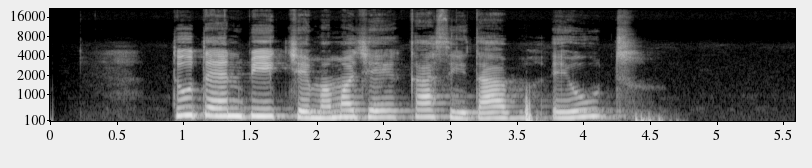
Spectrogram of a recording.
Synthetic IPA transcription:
tu˦tɛ˦nbi˦k̚t͡ʃe˨ma˨mə˦t͡ʃe˦ka˦si˨t̪a˦beu˦t

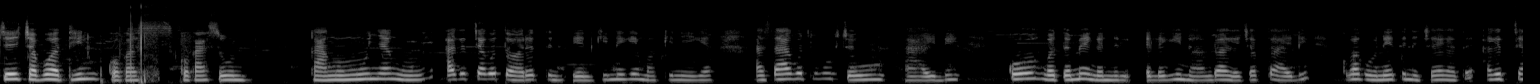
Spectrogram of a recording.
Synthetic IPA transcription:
t͡ʃe˦t͡ʃa˨bɔ˦a˨ti˦nko˨kasko˨ka˨˦su˦n | ka˨ŋu˨ŋu˦ɲa˦ŋu˨ŋi˦a˨kɪ˦t̚t͡ʃa˦kʊ˦tɔ˨ɾe˦tːi˨nke˨nki˦ni˦ke˦ma˨kːi˦ni˨kɛ˦a˨sa˦kʊ˦tu˦ku˦kt͡ʃe˨wu˦ | a˨ɪ˨di˦ | ko˦ŋɡo˨te˨me˦ŋɡe˨n˨e˨le˨ki˦nɔ˨a˨mdɔ˦a˨ke˨t͡ʃa˦p̚tɔ˦a˨jdi˦ | ko˦ba˦ko˨ne˦ti˦nɪ˨t͡ʃe˨˦ka˨te˦a˦kɪ˦tt͡ʃa˦

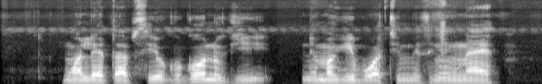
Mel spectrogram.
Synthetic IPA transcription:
ŋwa˨lɛ˨ta˨psɪ˦o˦ɡɔ˦ɡɔ˦no˨ɡi˨ | nɪ˦ma˦ɡɪ˦bwɔ˨ti˨me˨sŋɛ˦ŋna˦ɛ˦t̪̚

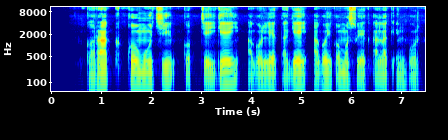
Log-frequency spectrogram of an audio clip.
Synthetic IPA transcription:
ko˨ɾʔa˦kːo˦mu˦t͡ʃi˦ko̰˨p̚t͡ʃe˨jɡe˦j | a̰˨ɡo˦le˦ta˨ɡe˦ja˨ɡo˦jko̰˦mo˨swe˦ka̰˨la˦kḭ˨ŋpu˦ɾt

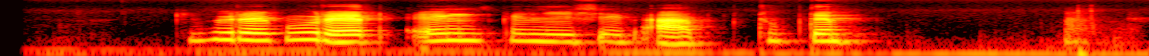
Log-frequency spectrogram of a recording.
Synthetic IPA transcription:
ki˦bi˦ɾe˦ku˦ɾɛ˨tɛ˦ŋke˦ɲi˨ʃe˦ka˨p | tu˦p̚te˦m

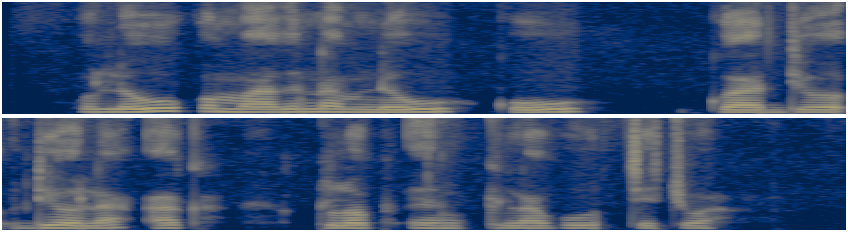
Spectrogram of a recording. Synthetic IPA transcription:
o˨le˨wu˦kɔ˦ma˨ɡɪ˦na˨mne˨wu˦ | ko˨wu˦ | ɡa˨djɔ˦laː˦kː | lɔ˦pɛ˦nɡla˦bu˦t͡ʃe˨t͡ʃwa˦

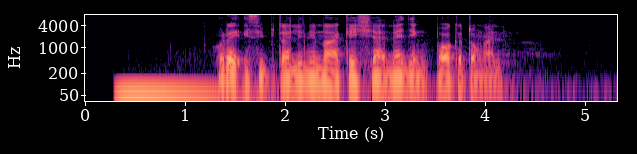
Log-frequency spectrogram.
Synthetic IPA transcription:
o˦ɾɛ˨ʔi˨si˨pta˨li˨nɪ˦na˨ke˦ʃa˨nɛ˦d͡ʒɪ˨ŋpɔ˦kɪ˦tɔ˨ŋa˨nɪ˨

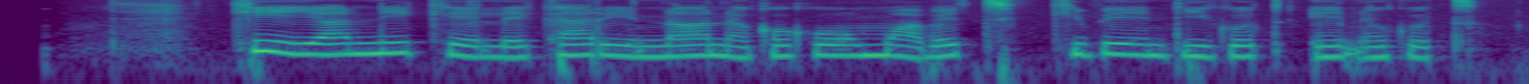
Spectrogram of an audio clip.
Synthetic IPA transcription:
kʰɪ˦˨jɔ˦nːɪ˦kʰe˨le˨ka˦ɾi˨nɔ˦na˨ko˦ko˦ma˨be˦tki˦be˦ndi˨ko˦te˦no˦ko˨t

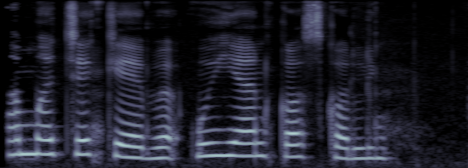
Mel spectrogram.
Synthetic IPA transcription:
a˦ma˦t͡ʃe˦kɛ˨bɛ˨ʊ˦ja˦nkɔ˦skɔ˨lɪ˦ŋ

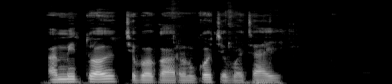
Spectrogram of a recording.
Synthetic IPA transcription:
a˨mi˦twa˦t͡ʃe˨bɔ˨ɡa˨ɾo˨nko˦t͡ʃe˨bɔ˨t͡ʃa˦i˦

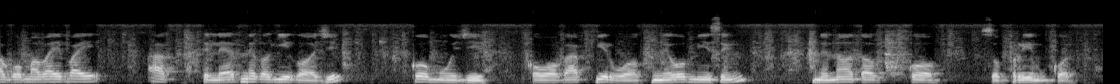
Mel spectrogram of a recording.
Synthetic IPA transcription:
a˨ko˨ma˧βa˦jpa˦j | a˦k̚tɪ˨lɛ˨˦tnɛ˦kɔ˧k̬i˦kɔ˨t͡ʃi˦ | ko˦mu˨t͡ʃi˨ | kɔ˨wɔ˨ka˦p̚ki˦ɾwɔ˨kne˨o˦mi˦sɪ˦ŋ | nɛ˨nɔ˦tɔ˧kːo˦ | su˨pɾi˦mko˨t̚

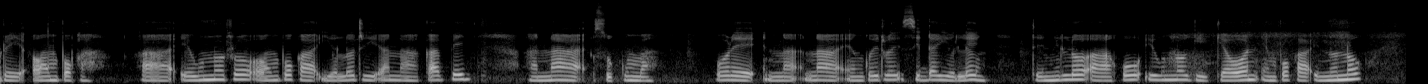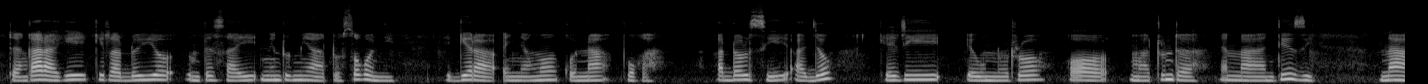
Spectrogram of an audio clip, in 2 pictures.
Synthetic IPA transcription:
o˦ɾe˨a̰˨˦mbo˦kaː˨ | e˨u˦no˦to˦ʔa̰˨˦mbo˦ka̰˨jo˨lo˦ti˨a̰˦na˨ka˦pe˦ɲa˨na˦su˨ku˦ma˨ | o˦ɾe˨na̰˨na˦ḛ˨ŋɡo˦i˦to˦si˦da˦jo˨le˦ŋ | te˨ni˦lo˦ʔa˨ko˦ʔe˦u˦no˦ki˨ke˨wo˦ne˨mbo˦ka˨ʔi˨no˦no˦k̚ | te˨ŋɡa˦ɾa˨kɪ˦kɪ˦ɾa˨do˦jo˦˨mpe˦sa˨i˦ni˦ntu˦mi˦a˨to˨so˦ko˨ni˨ | e˨ɡe˦ɾa˨a˨ɲa˨ŋo˦ko˨na˦pʊ˨kaː˨ | dɔ˦lsi˨˦a˨d͡ʒo˦ | ke˨ti˦ | e˨u˨no˨ɾoː˦ | ma˨tu˦nda˨e˦na˨ndi˦z̬i˨ | na˦

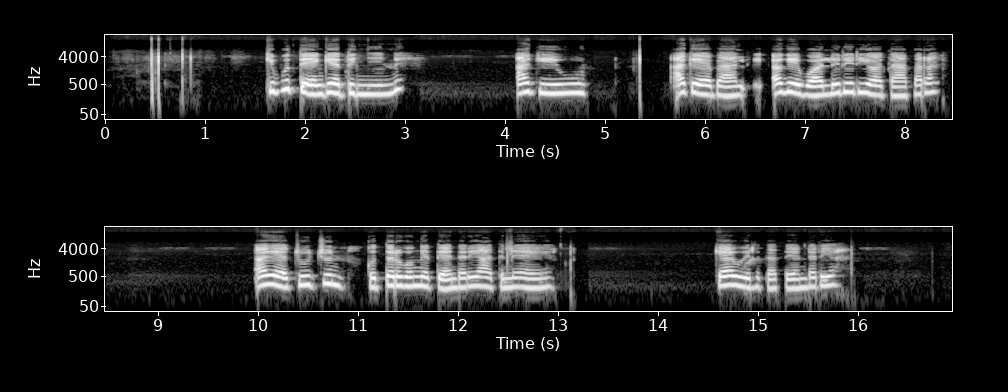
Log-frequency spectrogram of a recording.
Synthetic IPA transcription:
ki˦pu˦te˨ŋɡe˦ti˨ɲi˨ne˦ | a˦ki˨wu˦n | a̰k | a˦ke˨bɔ˨li˦ɾi˦ɾjɔ˨ta˨pa˦ɾa˦k | a˦kɛ˨t͡ʃu˦t͡ʃu˦nko˨to˦ɾko˦ŋe˨tɛ˨ndɛ˦ɾja˦˨tɪ˨nɛ˦ | kɛ˦wi˨ɾta˨tɛ˨ndɛ˦ɾja˦

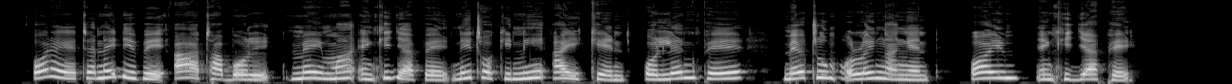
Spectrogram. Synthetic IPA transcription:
o˦ɾe˨tɛ˨ne˦di˨pia˦˨ta˨bo˨lme˦i˨ma˦ʔe˨ŋki˦d͡ʒa˨pe˨ni˦to˦ki˨ni˦a˦i˦ke˨no˨le˦ŋpe | me˦tu˦mo˨lo˦i˦ŋa˨ŋɛ˨n | o˦ɪ˦me˨ŋki˨d͡ʒa˦pɛ˨

